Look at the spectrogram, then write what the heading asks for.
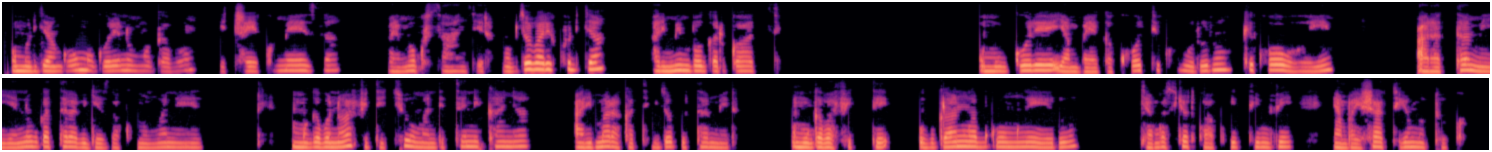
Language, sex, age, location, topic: Kinyarwanda, female, 18-24, Kigali, health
